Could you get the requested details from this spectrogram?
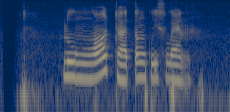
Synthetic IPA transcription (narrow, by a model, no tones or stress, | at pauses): luŋɔɖ̥a̤t̪əŋkuwislɛn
